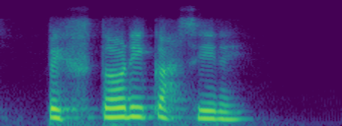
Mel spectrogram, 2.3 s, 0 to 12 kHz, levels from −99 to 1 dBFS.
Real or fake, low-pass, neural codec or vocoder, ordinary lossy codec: fake; 7.2 kHz; codec, 16 kHz, about 1 kbps, DyCAST, with the encoder's durations; Opus, 24 kbps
